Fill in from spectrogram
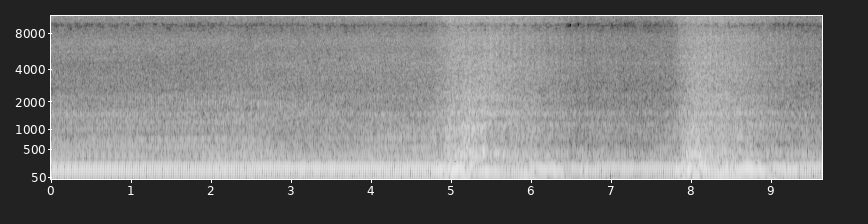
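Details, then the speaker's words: Nissan SR20 with new turbo, after tightening a leaking joint: steady idle with two sharp rev blips, note swoops up and falls with fluttering chatter on throttle close – turbo compressor surge. "Oh, now there's compressor surge. You hear it?"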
